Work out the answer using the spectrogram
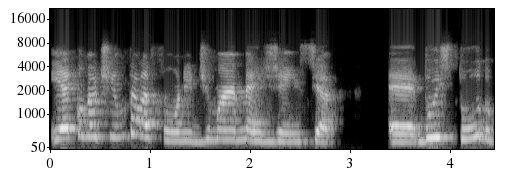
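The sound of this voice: In a Brazilian accent, a woman speaks with lively intonation. Her pitch is high.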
